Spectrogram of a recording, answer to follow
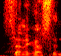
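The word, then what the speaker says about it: San Agustín: say now goostin binder sorry had Saint Agustin pronunciation hey go yes there you go san agustin there you go very oh man this thing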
